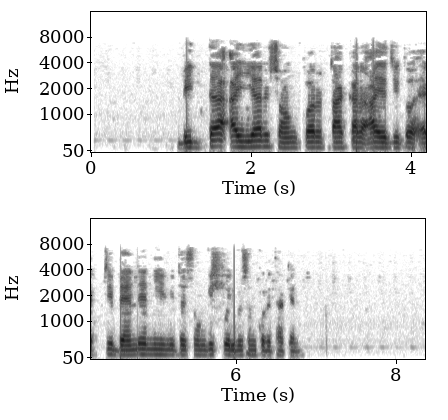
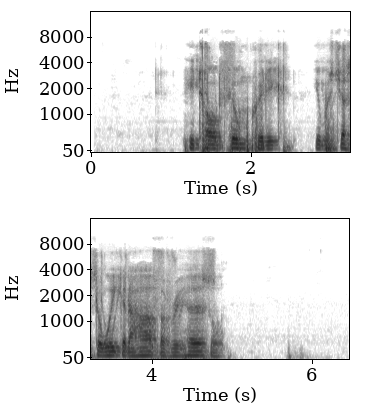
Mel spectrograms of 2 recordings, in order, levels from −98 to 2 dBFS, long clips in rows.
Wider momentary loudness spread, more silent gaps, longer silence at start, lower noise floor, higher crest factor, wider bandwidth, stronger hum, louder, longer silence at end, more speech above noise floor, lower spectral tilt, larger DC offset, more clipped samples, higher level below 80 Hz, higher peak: about the same, 11 LU vs 11 LU; neither; about the same, 1.1 s vs 1.15 s; second, -71 dBFS vs -75 dBFS; about the same, 18 dB vs 18 dB; about the same, 7.6 kHz vs 7.4 kHz; neither; first, -17 LUFS vs -21 LUFS; about the same, 1.6 s vs 1.6 s; about the same, 54 dB vs 55 dB; second, -4.5 dB/octave vs -7 dB/octave; neither; neither; second, -56 dBFS vs -36 dBFS; about the same, -2 dBFS vs -4 dBFS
